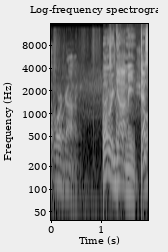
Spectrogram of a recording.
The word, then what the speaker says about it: origami: Origami. That's how you say it. Okay, so I said it right the first time. Origami.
